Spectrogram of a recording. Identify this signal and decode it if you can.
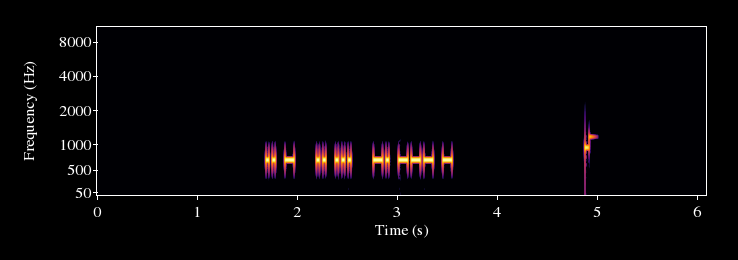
Morse code, heard as a keyed tone, about 38 wpm, 700 Hz. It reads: IT IS NOT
